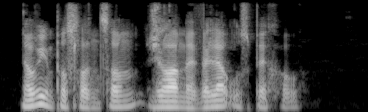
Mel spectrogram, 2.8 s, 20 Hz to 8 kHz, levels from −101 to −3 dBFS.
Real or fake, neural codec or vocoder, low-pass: real; none; 7.2 kHz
